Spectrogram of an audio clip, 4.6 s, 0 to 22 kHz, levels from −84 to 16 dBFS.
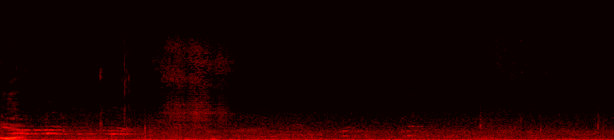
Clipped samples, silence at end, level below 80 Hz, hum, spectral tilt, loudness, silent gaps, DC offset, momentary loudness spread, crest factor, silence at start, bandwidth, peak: under 0.1%; 0 s; -62 dBFS; none; -5.5 dB/octave; -56 LUFS; none; under 0.1%; 6 LU; 20 dB; 0 s; 16.5 kHz; -34 dBFS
